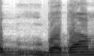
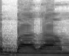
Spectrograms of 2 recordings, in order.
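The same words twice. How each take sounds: First: बादाम with short first vowel, "ba-daam"; wrong pronunciation. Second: बादाम with long first vowel, "baa-daam"; correct pronunciation. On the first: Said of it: "बादाम नहीं होता है". (बादाम को 'बदाम' बोलें) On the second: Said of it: "बादाम होता है". (बादाम में 'बा' लंबा बोलें) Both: Shown as a demonstration.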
